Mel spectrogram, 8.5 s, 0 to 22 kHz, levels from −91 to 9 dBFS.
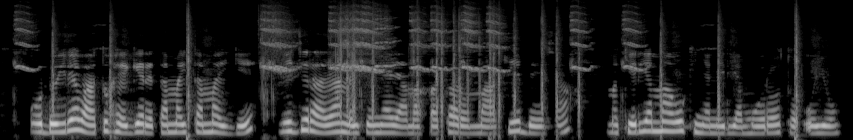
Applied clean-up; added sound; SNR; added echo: classical method Wiener filter.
